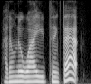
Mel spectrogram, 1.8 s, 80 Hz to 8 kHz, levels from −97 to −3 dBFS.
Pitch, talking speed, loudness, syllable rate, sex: 180 Hz, 230 wpm, -18 LUFS, 4.8 syllables/s, female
